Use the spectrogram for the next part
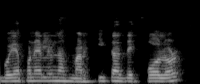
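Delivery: ordinary talk, nothing marked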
